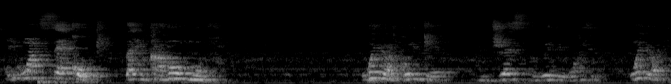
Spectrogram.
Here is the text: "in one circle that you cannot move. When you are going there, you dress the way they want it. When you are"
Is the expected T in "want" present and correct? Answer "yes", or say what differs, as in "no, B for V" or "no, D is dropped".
yes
